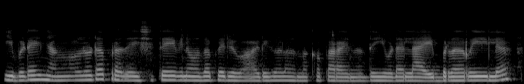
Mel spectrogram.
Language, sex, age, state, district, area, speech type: Malayalam, female, 18-30, Kerala, Idukki, rural, spontaneous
